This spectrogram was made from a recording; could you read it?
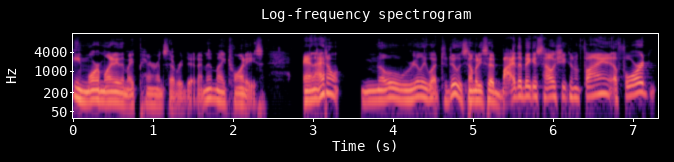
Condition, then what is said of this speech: None; typical speech.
